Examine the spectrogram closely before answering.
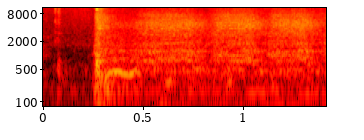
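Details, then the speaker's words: Fiat classic car, starter switch used with ignition switched off: the starter whirs and turns the engine over steadily with no firing, so it cranks but cannot start for lack of ignition. "The starter turns but I can't start the engine because it has no ignition"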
